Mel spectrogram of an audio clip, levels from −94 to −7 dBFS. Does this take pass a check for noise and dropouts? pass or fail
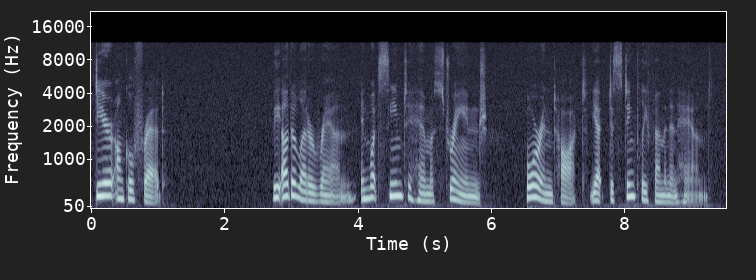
pass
